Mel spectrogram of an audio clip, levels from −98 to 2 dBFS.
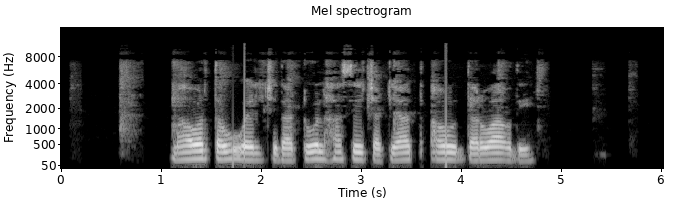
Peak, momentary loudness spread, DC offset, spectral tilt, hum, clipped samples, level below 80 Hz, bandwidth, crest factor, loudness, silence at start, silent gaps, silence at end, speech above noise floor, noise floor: -2 dBFS; 17 LU; under 0.1%; -4.5 dB/octave; none; under 0.1%; -58 dBFS; 10.5 kHz; 18 dB; -18 LUFS; 0.6 s; none; 1.25 s; 49 dB; -67 dBFS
